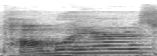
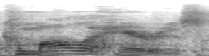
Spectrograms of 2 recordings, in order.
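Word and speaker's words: Kamala Harris: got to this is bothering me is it Poma Harris or kamla Harris P or k Poma Harris okay oh Camala Harris okay I apologize for getting this person's name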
